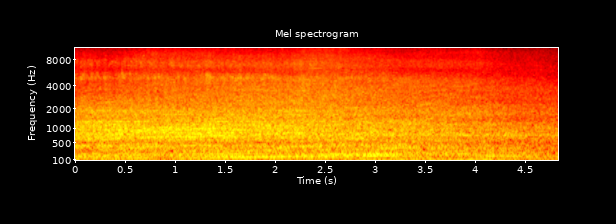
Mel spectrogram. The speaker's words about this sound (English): Jetzt hast du den Bus, den du wolltest.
